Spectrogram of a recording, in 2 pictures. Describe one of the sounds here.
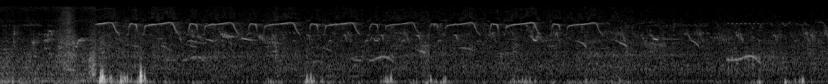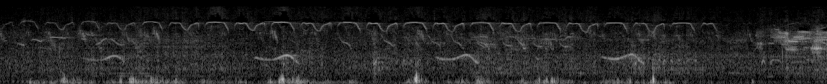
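A bird sings a long run of high, repeated notes.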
